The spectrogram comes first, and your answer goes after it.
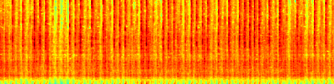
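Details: David Kerzel hit-and-miss model engine, newly finished and still running in (water-cooled, spark ignition, inlet/exhaust valves): fast, steady metallic ticking clatter over a light engine beat; tight new gears noisy until run in, governor and exhaust mechanism still stiff.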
